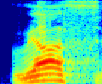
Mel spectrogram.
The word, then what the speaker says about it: व्यास: व का, तो व या स, व्यास। इसको क्या पढ़ेंगे? व्यास। व पे जल्दी उच्चारण हो जाएगा, व्यास।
